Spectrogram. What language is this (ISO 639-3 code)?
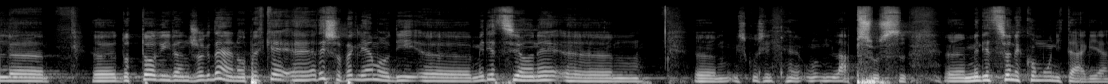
ita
